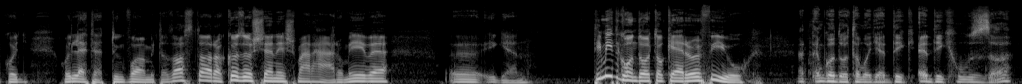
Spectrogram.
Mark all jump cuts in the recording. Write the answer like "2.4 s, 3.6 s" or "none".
none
